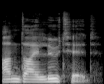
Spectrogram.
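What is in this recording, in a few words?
"undiluted", British English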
